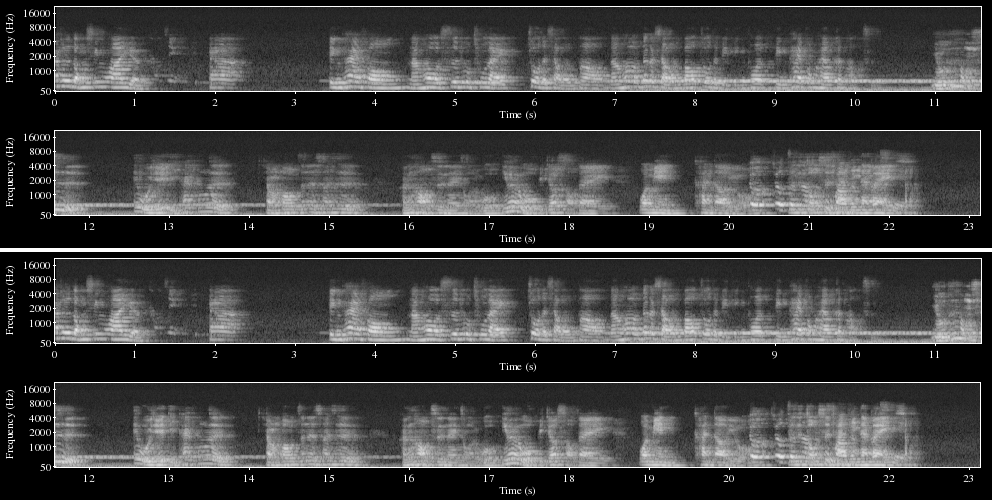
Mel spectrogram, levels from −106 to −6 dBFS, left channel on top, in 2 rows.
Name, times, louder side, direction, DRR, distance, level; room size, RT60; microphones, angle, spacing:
voice 1, 0.0-1.5 1.9-2.3 3.4-5.7 5.9-10.3 20.3-21.1 21.3-22.2, right 1 dB, 15° right, 2 dB, 1.9 m, -30 dB
sound 1, 3.3-3.6 3.9-4.0 6.4-17.8, equal, 45° left, 5.8 m, -39 dB
voice 2, 10.9-11.9 12.6-13.7 14.2-15.4 15.9-20.3 20.7-22.2, right 2 dB, 50° right, 5 dB, 7.1 m, -30 dB
25.5 x 19.0 x 2.5 m, 0.38 s
head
